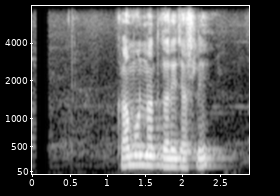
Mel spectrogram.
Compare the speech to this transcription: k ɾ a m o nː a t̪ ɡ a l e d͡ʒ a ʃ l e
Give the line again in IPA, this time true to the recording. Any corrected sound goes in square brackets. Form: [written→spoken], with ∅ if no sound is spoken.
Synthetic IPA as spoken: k ɾ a m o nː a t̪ ɡ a [l→ɾ] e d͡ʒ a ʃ l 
